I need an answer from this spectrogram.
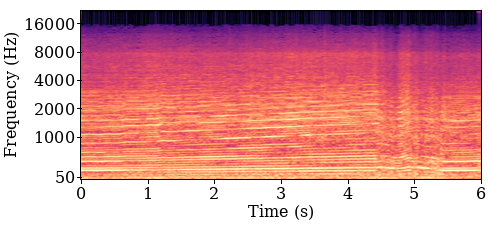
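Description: Honda Civic Si's K20 four-cylinder engine accelerating, heard from inside the cabin. Its pitch climbs steadily for about four and a half seconds, then breaks off briefly and comes back lower as the car is shifted up a gear.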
